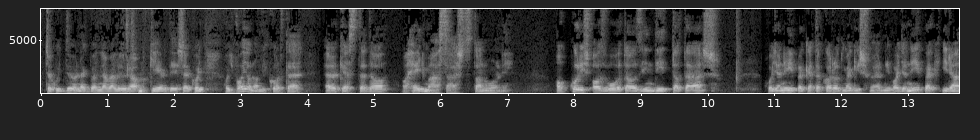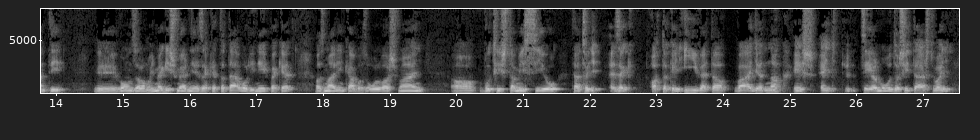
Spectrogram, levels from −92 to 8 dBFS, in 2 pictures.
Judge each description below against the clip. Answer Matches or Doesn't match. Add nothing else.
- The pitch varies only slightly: Doesn't match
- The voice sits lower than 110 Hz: Doesn't match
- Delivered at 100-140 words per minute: Matches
